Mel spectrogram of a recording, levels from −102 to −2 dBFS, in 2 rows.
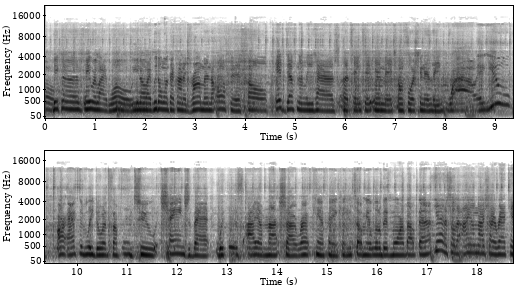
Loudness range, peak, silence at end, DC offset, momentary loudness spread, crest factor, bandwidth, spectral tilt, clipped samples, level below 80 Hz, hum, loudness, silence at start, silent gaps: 2 LU; 0 dBFS; 0 s; under 0.1%; 5 LU; 14 dB; 13 kHz; -6 dB/octave; under 0.1%; -56 dBFS; none; -15 LUFS; 0 s; none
